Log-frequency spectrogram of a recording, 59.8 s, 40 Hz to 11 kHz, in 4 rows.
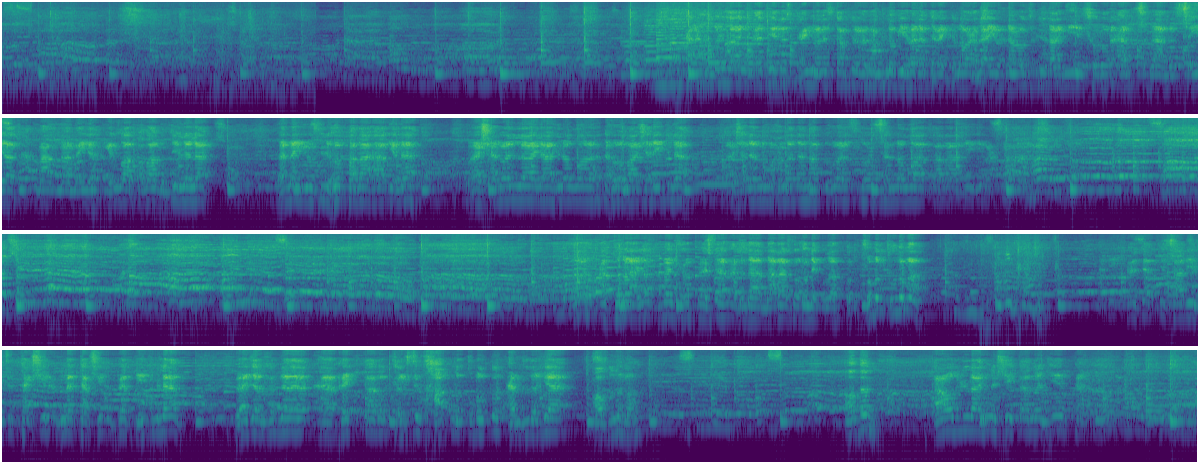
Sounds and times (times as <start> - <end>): Tabla: 0.0 - 4.6, 5.3 - 59.7.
